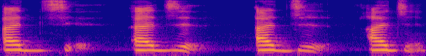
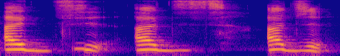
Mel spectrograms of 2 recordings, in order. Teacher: یاد رکھیے جب آپ یہ چیز پڑھتی ہیں، ڈیفینیشن جب سنتی ہیں تو یہ ڈیفینیشن صرف اتنی کام آتی ہے کہ زبان کا جو بیچ ہے وہ اوپر کی طرف اس طرح اٹھتا ہے کہ زبان کے بیچ اور اوپر کے تالو کے بیچ میں ایک زوردار ایک ایئر فلو یا ایک ہوا کا ایک خراج وہاں پر محسوس ہوتا ہے، جس سے ایک جیم کی آواز سنائی دیتی ہے، جیسے اج اج اج، اس طرح بالکل ٹچ نہیں کرتا ہے۔ · اب اس طرح پڑھیے، اج، اج، اج، اج، تو آپ دیکھیں گی مڈ پارٹ آف دا ٹنگ وہ ایلیویٹ ہو رہا ہے یا ریز ہو رہا ہے ہارڈ پیلیٹ کی طرف، زبان کا بیچ اوپر کی تالو کی طرف اٹھتا ہے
